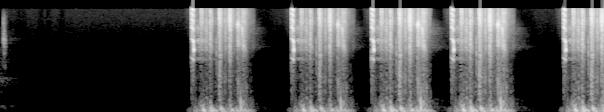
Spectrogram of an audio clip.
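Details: Five short bursts of broadband clattering, like rapid typing, separated by silence, with no animal sound.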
